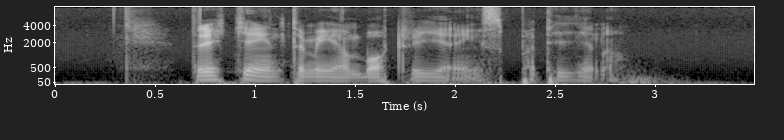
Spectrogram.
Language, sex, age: Swedish, male, 16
